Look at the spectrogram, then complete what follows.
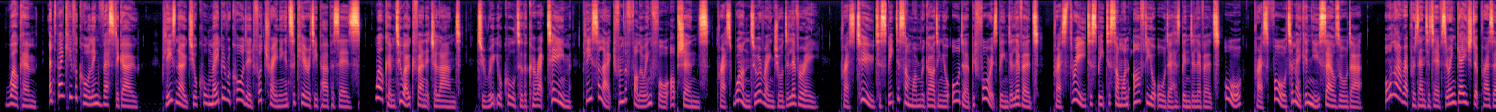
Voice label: female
